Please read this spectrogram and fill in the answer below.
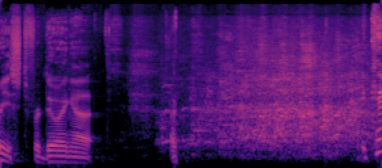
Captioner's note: laughter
